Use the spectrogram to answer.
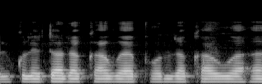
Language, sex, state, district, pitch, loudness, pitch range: Hindi, male, Chandigarh, Chandigarh, 130 Hz, -17 LUFS, 125-130 Hz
